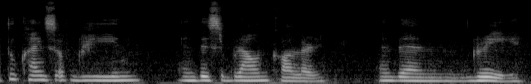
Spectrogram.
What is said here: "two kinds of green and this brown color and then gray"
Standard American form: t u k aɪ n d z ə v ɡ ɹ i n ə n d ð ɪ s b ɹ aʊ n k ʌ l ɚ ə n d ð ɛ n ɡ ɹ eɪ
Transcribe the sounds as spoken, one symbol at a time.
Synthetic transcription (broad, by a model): t u k aɪ n d s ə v ɡ ɹ i n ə n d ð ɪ s b ɹ aʊ n k ʌ l ɚ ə n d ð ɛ n ɡ ɹ eɪ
